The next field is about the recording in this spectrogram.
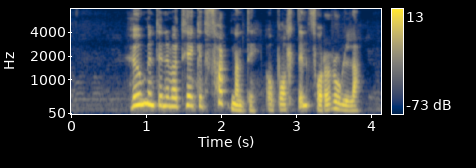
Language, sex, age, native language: Icelandic, female, 50-59, Icelandic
